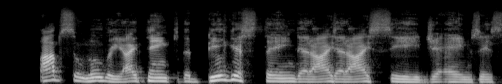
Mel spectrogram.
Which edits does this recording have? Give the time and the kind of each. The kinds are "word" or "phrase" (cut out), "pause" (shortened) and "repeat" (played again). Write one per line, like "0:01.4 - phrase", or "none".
0:03.3 - repeat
